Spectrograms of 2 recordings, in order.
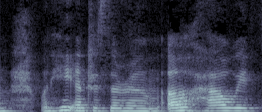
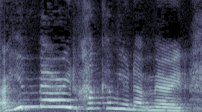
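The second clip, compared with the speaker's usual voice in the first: high, loud start, coming down after; playful astonishment; 8 semitones higher, 6 dB louder than usual. Retold or imitated. Joking men ask if she's married, playfully amazed. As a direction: imitate a flirt's amazed questioning. Voicing men teasing her.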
